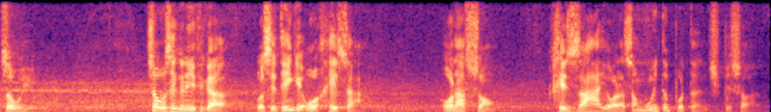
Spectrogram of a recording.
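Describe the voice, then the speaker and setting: Male Taoist teacher, casual lesson delivery, halting non-native phrasing, lively storyteller. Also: slight background noise. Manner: simplified non-native grammar with frequent restarts; storytelling with bursts of raised pitch. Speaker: Taoist master teaching a course. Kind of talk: informal spoken lesson.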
